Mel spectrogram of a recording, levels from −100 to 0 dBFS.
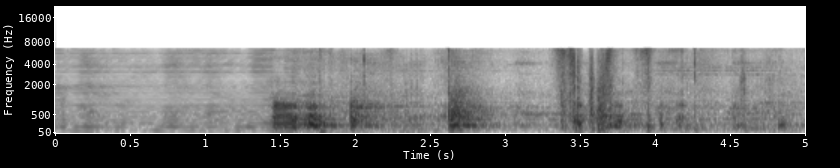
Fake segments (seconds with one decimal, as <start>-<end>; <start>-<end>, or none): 0.0-1.6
